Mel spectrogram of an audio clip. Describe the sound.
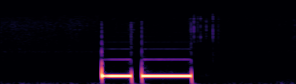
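A telephone busy tone follows a dropped call with a guest: two short, steady beeps at the same mid pitch, spaced closely together, alone on an otherwise quiet line.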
